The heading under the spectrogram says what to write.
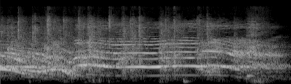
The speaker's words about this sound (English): What? Eat cake. Is that all I have to say to get applause?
